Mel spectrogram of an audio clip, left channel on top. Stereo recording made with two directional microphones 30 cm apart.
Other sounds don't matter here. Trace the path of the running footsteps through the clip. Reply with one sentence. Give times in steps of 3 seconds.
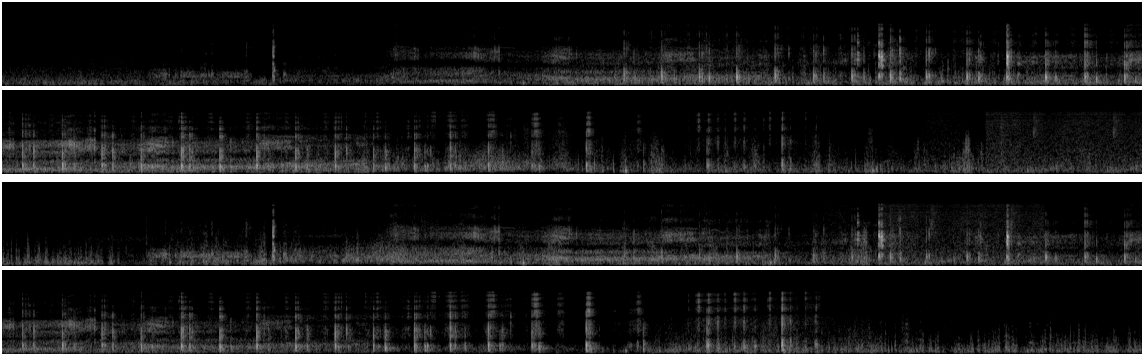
In this clip you hear the running footsteps not at all from 0 s, on the left from 6 s, in the centre from 12 s, on the right from 15 s and not at all from 21 s.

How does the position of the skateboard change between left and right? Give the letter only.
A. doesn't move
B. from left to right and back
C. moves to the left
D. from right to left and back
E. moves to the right
C.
